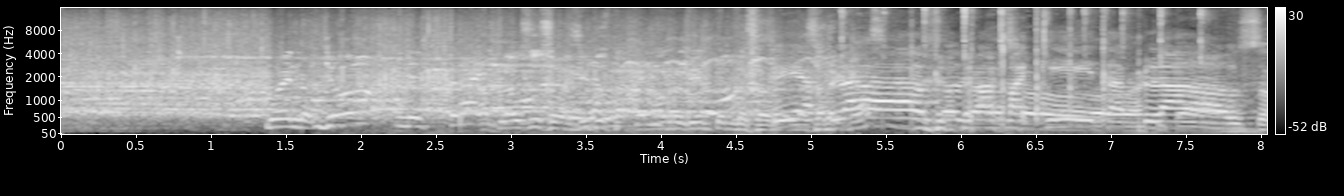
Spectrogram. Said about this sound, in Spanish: Me aplaudo yo solita ya, amigos. Gracias por el aplausito.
